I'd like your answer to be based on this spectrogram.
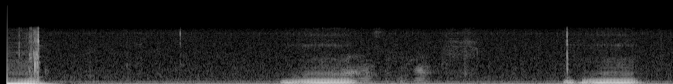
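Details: Snoring from a sleeper, possibly a female dog, asleep after her P.A.T. work: loud, low, rattling breaths about every three seconds, with a sharp noise at the start.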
